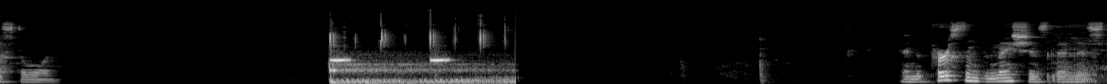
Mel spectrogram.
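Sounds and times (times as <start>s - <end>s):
sonar-like beeps: 3.3s - 5.2s
steady tone and low hum: 3.3s - 5.2s.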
